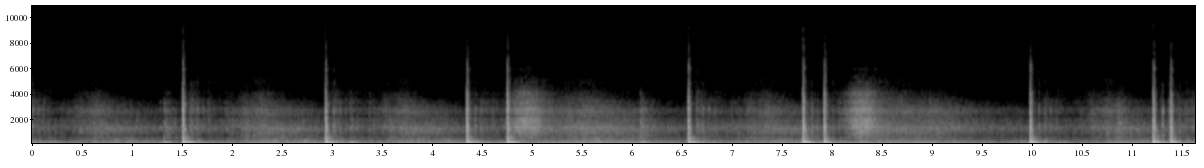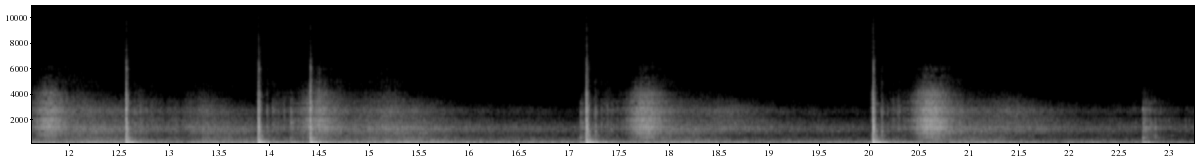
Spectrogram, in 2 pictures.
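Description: Aerial firework shells bursting in a steady run of sharp booms, about one every second or two, several of them followed by a brief crackle. The booms thin out over the last few seconds.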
